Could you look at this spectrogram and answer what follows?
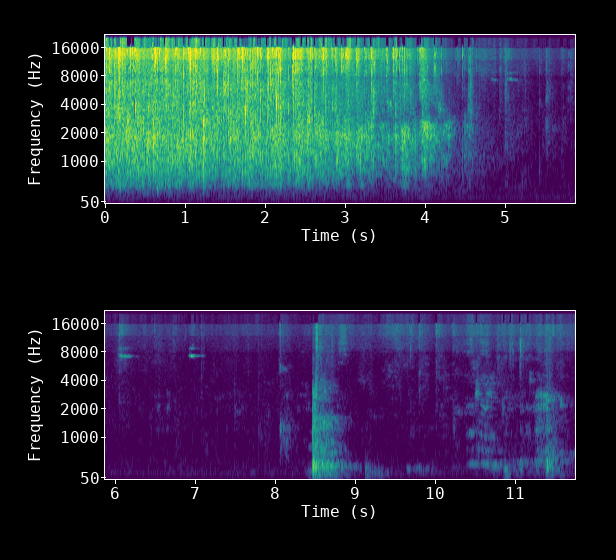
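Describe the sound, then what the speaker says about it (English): Loud applause and cheering from a crowd at an elementary school student recognition ceremony fills the first few seconds, then fades to quiet, followed by scattered nearby sounds and brief voices. "nice big round of applause for our special area students"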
